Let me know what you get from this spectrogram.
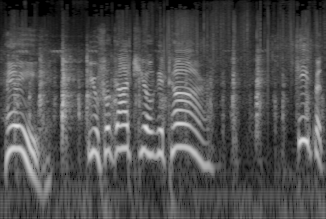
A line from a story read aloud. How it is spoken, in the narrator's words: the guitar player yelled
